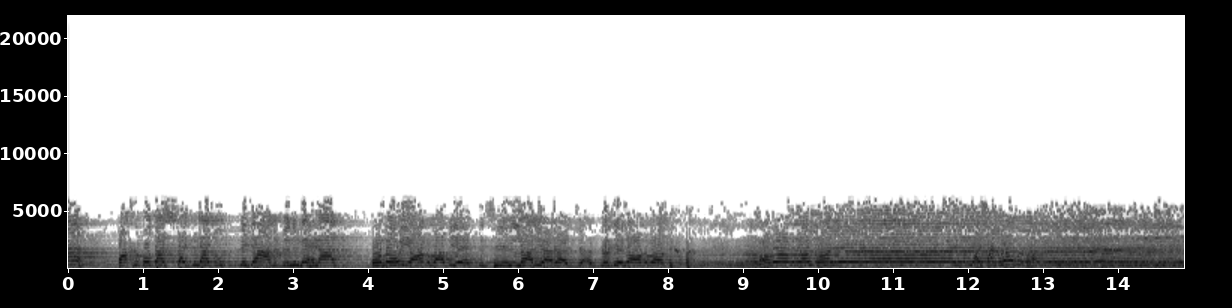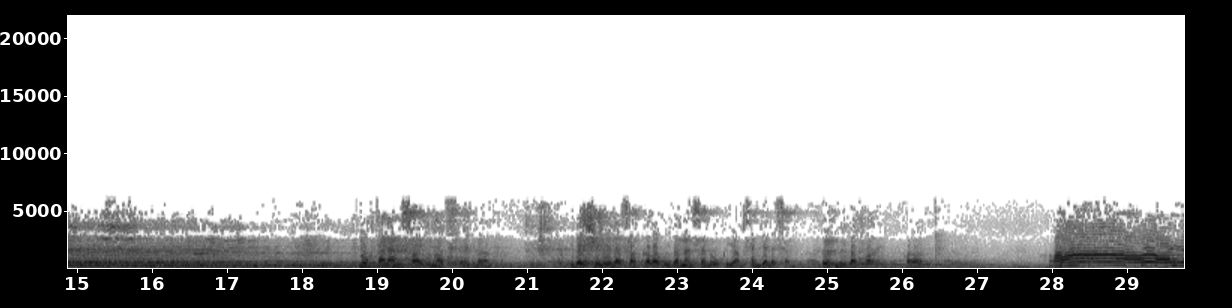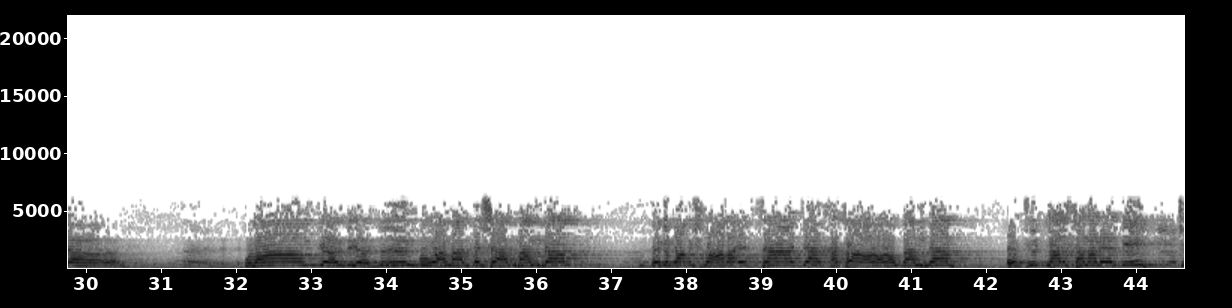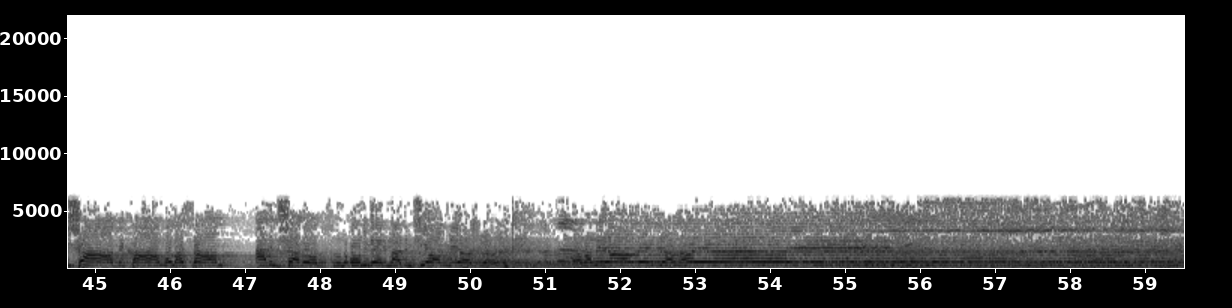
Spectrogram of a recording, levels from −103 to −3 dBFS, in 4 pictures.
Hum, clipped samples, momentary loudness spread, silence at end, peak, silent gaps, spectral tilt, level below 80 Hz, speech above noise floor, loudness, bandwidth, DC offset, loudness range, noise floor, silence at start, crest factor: none; under 0.1%; 11 LU; 0 s; -4 dBFS; none; -4 dB/octave; -38 dBFS; 20 dB; -17 LUFS; 6.4 kHz; under 0.1%; 5 LU; -37 dBFS; 0 s; 12 dB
